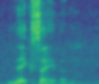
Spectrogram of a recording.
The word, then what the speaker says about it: Saban: Second year, yeah, I had four with Nick Saban. Rhymes with, you know, Satan, some people would say back then, because he was so intense, man.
